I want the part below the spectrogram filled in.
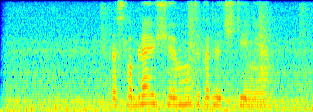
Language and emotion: Russian, neutral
